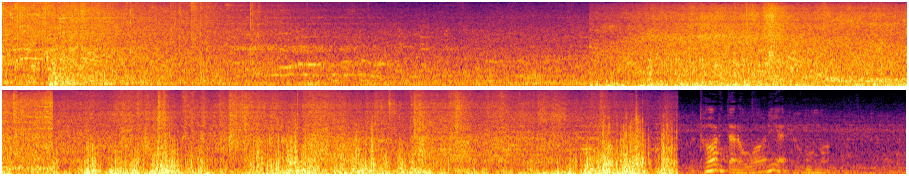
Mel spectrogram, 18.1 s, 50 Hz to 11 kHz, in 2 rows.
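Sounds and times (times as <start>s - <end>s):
strong wind buffeting microphone: 5.7s - 15.9s
knocks and clatters: 9.2s - 15.6s.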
